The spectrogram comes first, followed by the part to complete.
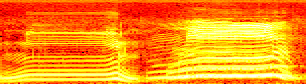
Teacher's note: دونوں ہونٹوں کو ملا کے ان کے درمیان سے اس کو ادا کیا جاتا ہے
